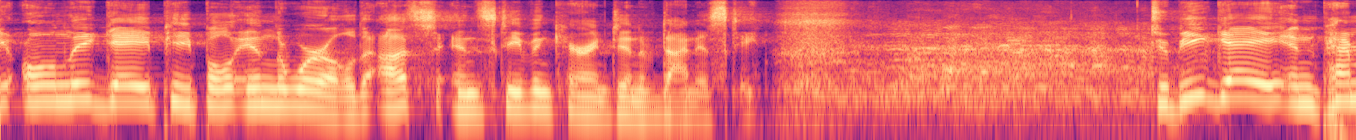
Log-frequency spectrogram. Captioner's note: laughing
